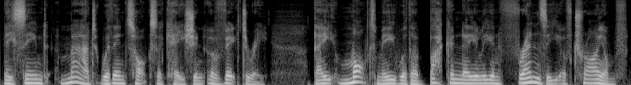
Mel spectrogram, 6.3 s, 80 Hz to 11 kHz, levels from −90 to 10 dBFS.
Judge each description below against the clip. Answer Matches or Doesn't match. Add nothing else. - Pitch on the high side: Doesn't match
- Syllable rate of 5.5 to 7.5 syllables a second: Doesn't match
